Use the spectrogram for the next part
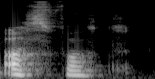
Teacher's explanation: sözün ortasında gələn kar samitlərdən ikincisi çox vaxt cingilt tələffüz olunur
